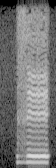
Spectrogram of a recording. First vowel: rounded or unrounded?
unrounded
